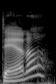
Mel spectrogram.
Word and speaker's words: Dana: Wait, so it's your name is D-A-N-A. Do you pronounce it Dana? – Dana.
